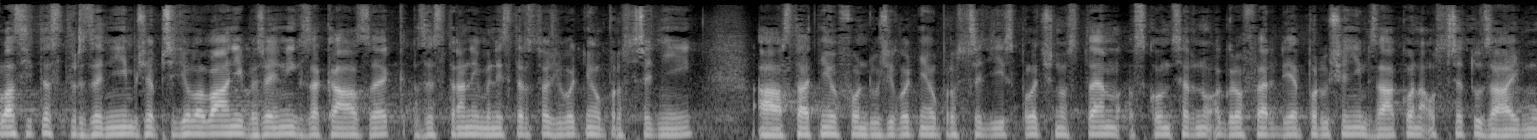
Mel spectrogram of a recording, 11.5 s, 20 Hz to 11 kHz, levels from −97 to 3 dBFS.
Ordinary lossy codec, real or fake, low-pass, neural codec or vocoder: MP3, 48 kbps; fake; 9.9 kHz; codec, 44.1 kHz, 7.8 kbps, Pupu-Codec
